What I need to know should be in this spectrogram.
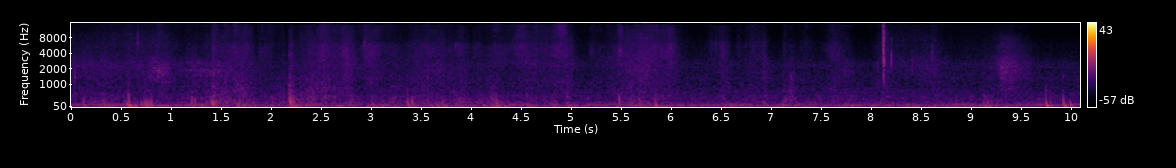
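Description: A bedsheet rustles as it is pulled and tucked.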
